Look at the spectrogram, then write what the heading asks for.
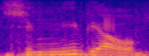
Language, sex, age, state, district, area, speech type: Bodo, male, 45-60, Assam, Udalguri, rural, spontaneous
